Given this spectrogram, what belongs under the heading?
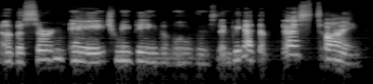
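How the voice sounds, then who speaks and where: A woman's bright, sharp tone comes with an American accent and ordinary pitch variation, the sound dry and close with no echo. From New York. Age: 80s+. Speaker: artist and grandmother. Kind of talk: interview.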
